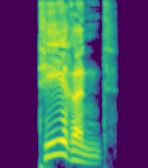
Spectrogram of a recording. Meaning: present participle of teeren
- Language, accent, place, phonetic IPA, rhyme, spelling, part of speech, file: German, Germany, Berlin, [ˈteːʁənt], -eːʁənt, teerend, verb, De-teerend.ogg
